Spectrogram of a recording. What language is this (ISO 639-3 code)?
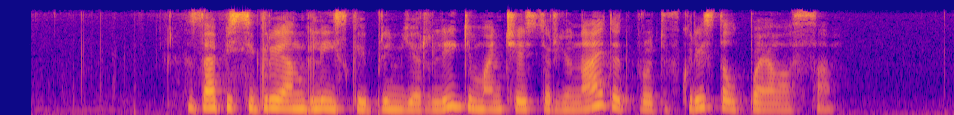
rus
